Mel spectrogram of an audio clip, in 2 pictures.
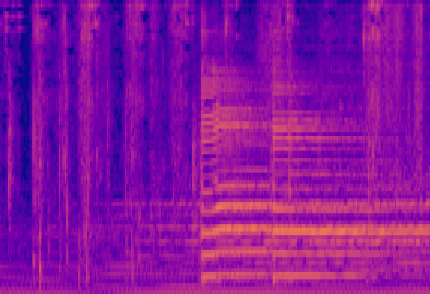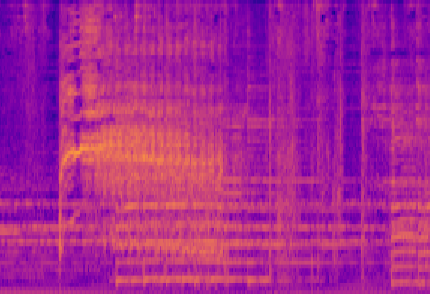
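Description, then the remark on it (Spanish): A horse whinnies loudly in two long, wavering neighs, with quick hoofbeats clattering underneath as it is ridden in a hurry. “Pues se cayó de un caballo, cabalgando a prisa para sacar un queso americano que olvidó en un cajón.”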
